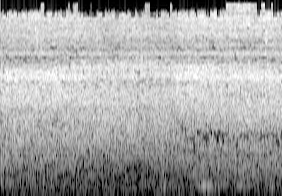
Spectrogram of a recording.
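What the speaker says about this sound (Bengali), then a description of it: "কি হচ্ছে বাইরে বৃষ্টি হচ্ছে" Rain falls outside during the monsoon as a dense, steady hiss of broadband noise, unbroken and fairly loud throughout the short stretch, with no voices.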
